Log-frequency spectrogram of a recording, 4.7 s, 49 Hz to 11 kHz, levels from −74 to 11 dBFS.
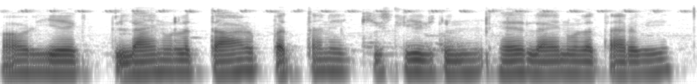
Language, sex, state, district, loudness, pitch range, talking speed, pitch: Hindi, male, Jharkhand, Palamu, -18 LUFS, 110-115 Hz, 205 wpm, 110 Hz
